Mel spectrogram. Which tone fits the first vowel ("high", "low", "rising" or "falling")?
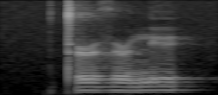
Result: low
